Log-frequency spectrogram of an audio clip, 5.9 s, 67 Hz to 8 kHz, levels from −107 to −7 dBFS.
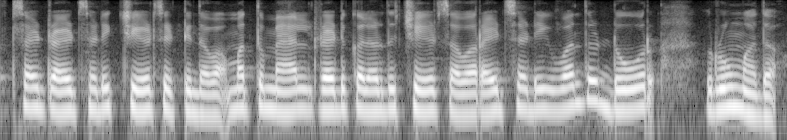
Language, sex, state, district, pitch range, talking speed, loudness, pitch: Kannada, female, Karnataka, Bidar, 180-195 Hz, 195 wpm, -16 LUFS, 190 Hz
